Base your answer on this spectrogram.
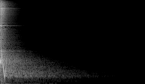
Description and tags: ss-zappersnare
Electro Pulse Snare tone with a bit of a ray gun feel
